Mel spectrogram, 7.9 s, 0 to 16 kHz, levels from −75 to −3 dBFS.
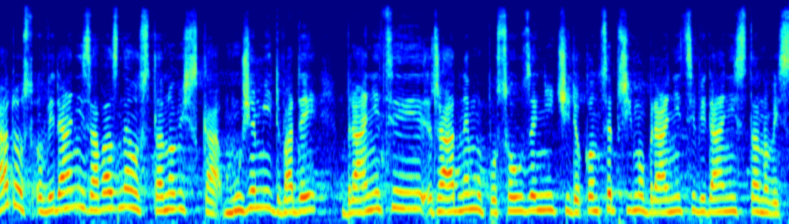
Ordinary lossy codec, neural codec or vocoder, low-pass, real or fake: MP3, 96 kbps; vocoder, 44.1 kHz, 128 mel bands, Pupu-Vocoder; 14.4 kHz; fake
